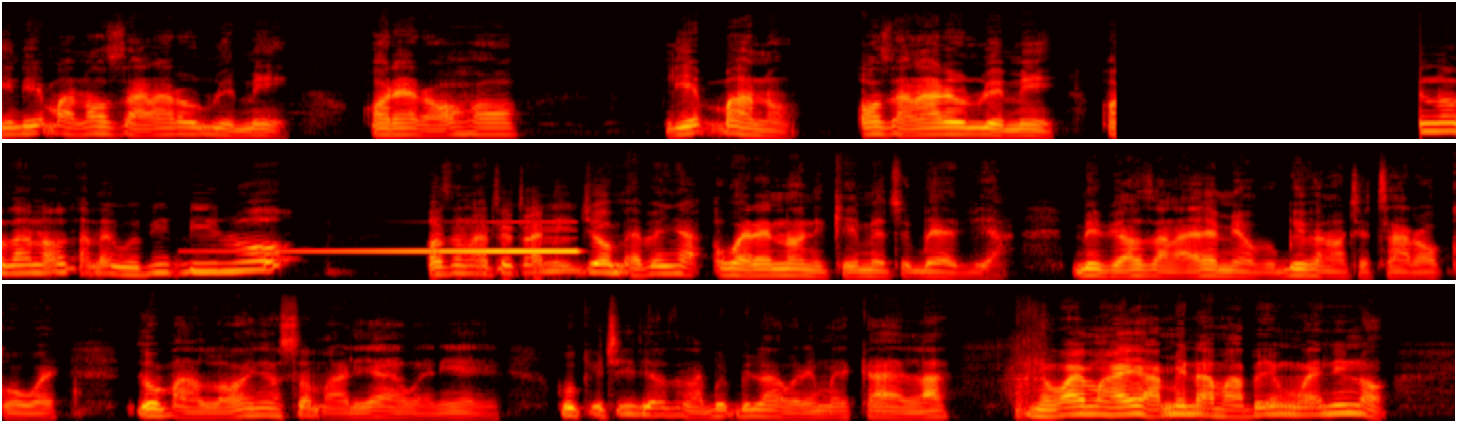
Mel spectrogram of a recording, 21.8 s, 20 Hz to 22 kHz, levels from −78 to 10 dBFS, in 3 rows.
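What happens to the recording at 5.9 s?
The speech cuts out abruptly at 5.56 s, leaving only a faint mains hum roughly 55 dB below the signal, until it returns at 7.09 s. This audio dropout to a faint residue is likely a broken feed into a still-live input that picked up hum.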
